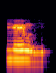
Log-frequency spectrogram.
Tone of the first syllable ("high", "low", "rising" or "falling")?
high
